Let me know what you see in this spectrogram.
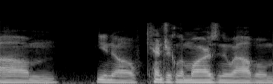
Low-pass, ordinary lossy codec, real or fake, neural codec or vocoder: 7.2 kHz; MP3, 32 kbps; real; none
